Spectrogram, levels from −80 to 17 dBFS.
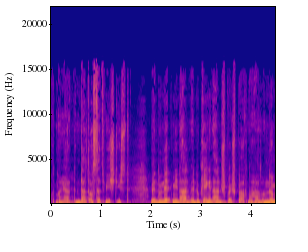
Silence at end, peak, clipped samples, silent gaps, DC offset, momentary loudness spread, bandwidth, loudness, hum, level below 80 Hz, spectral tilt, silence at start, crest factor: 0 s; -6 dBFS; under 0.1%; none; under 0.1%; 9 LU; 16 kHz; -20 LUFS; none; -40 dBFS; -6 dB/octave; 0.1 s; 14 dB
